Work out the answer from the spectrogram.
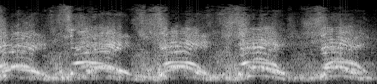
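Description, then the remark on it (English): A crowd of housing protesters chants and yells in unison at at least a dozen Alameda County Sheriff's deputies, some in riot gear, outside a forcibly opened vacant house on Magnolia Street, loud, repeating the same shouted phrase in a steady rhythm about once a second. “vacant house on Magnolia Street has been forcibly opened, and there are at least a dozen Alameda County Sheriff's deputies, some in riot gear, facing off against supporters of Moms for Housing right now. They've been chanting and yelling at officers.”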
